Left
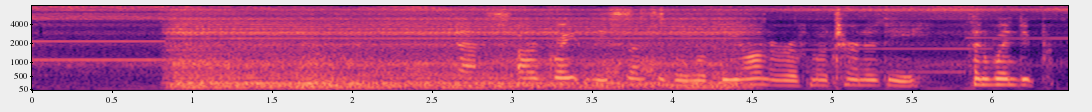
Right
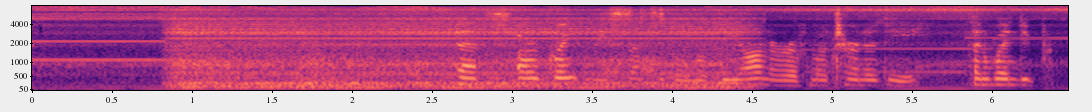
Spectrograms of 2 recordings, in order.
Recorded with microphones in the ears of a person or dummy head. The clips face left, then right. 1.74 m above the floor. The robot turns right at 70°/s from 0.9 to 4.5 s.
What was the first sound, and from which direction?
An insect, 20° right.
